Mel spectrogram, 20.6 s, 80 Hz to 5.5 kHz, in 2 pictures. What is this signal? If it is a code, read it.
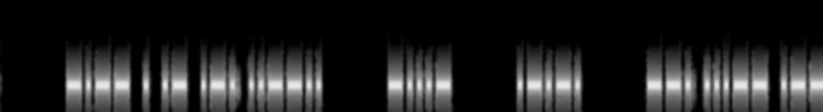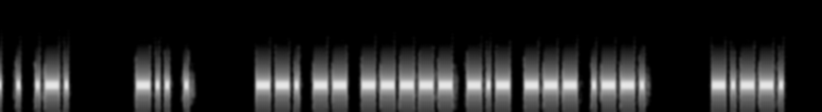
Morse code, heard as a keyed tone, about 20 wpm, 700 Hz. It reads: YEAR? <BT> <AR> G3WER DE GM0KOP <KN>
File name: UK MASTER QSOs TRAINING / 20WPM / UK MASTER QSOs 0062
